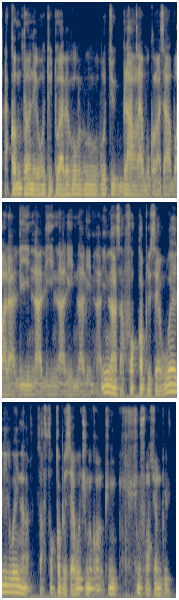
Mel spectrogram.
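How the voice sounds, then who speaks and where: A man with an extremely deep, husky voice rambles through his opinions as a reaction video host. He talks straight to his viewers in a loose, casual way, and the recording sounds dull and lo-fi. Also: steady tone, moderate pace, hardly any pauses.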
